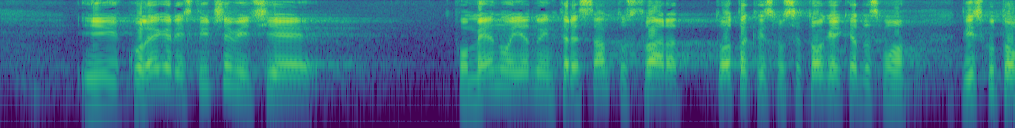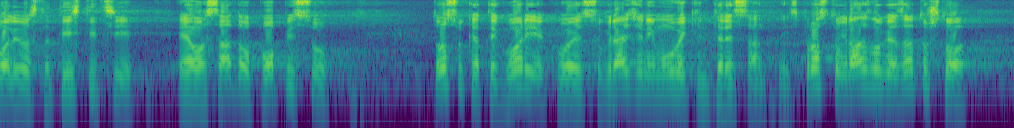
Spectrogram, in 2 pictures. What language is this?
Serbian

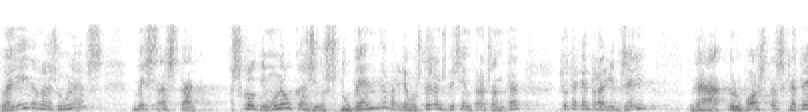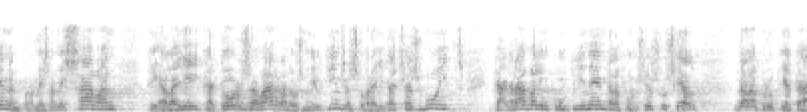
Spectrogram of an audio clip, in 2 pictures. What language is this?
Catalan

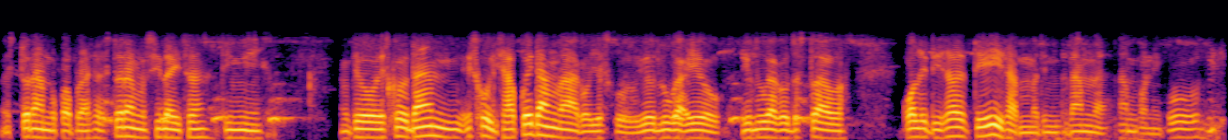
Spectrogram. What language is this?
Nepali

